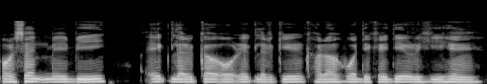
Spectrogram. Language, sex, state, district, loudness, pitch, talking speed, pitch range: Hindi, male, Arunachal Pradesh, Lower Dibang Valley, -15 LUFS, 120 Hz, 185 wpm, 115-125 Hz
